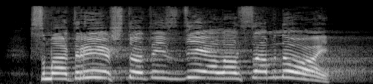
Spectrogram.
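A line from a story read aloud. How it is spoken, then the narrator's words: Father shouting. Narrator (Russian): отец кричал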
